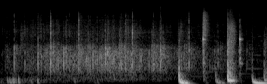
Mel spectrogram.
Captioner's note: applause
